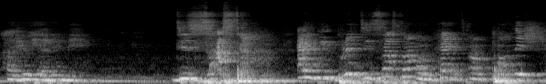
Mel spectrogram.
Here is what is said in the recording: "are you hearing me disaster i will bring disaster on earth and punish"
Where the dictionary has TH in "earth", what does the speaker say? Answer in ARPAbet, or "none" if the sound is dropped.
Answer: T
